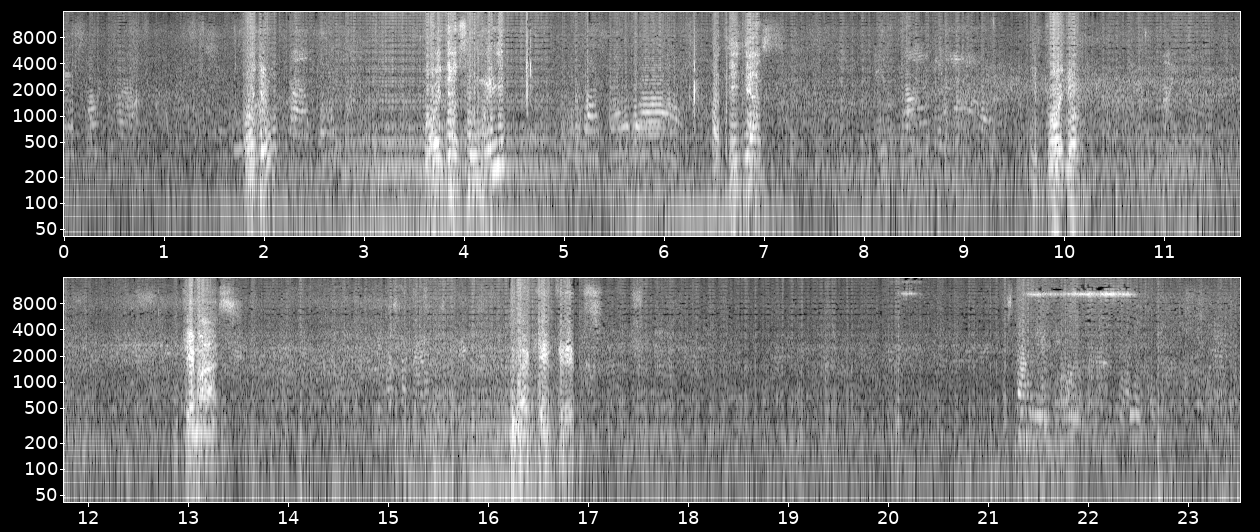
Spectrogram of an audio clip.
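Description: A young woman talks softly, close by.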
